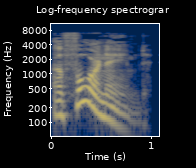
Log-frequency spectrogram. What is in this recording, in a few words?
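"aforenamed", British English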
